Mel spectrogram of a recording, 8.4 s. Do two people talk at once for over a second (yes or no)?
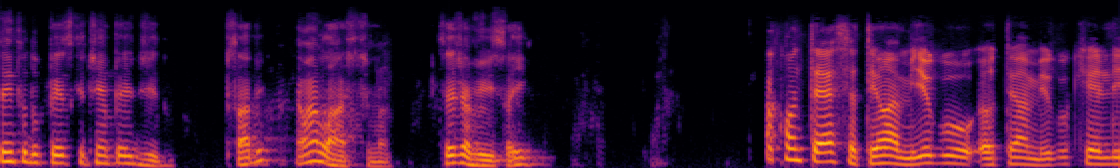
no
